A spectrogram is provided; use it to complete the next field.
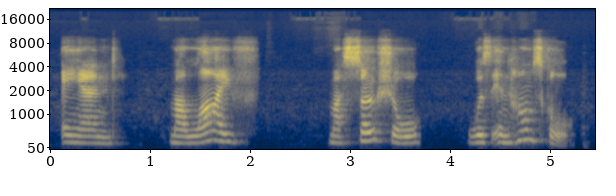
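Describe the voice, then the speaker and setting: With a Southern US accent, a woman speaks at a medium pitch. Her pace is very slow, with long, frequent pauses. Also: ordinary pitch variation. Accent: southern drawl. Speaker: podcast guest. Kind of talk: casual chat.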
